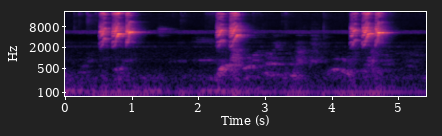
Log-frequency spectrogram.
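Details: Scarlet minivet in a cage giving mating calls to a female. Three quick clusters of high, sharp chirps arrive at intervals of nearly two seconds, with faint lower murmurs and a steady high background tone.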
